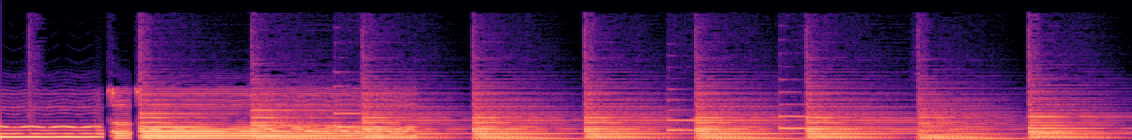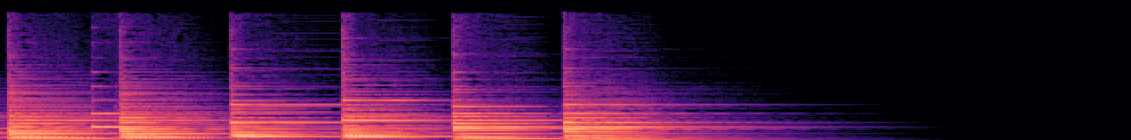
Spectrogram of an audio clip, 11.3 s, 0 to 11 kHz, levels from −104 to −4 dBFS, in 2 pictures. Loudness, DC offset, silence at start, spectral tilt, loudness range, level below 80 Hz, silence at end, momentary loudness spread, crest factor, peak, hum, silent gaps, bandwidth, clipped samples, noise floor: -18 LUFS; under 0.1%; 0 s; -8 dB/octave; 8 LU; -50 dBFS; 2.1 s; 10 LU; 18 dB; -2 dBFS; none; none; 9.2 kHz; under 0.1%; -85 dBFS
